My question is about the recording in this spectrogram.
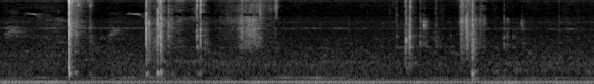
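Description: Hammer knocking on a block of ice to break out toy trucks frozen inside: several sharp, separate knocks, the loudest about half a second in.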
